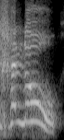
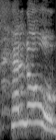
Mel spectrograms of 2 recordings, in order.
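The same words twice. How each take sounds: First: "hello" with a harsh KH at the start; high, guttural mock Spanish "hello". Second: High, corrective "hello" with no throat rasp; proper English H. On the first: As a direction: scrape the H of "hello" in the throat. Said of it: "Why are you saying hello?". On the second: Shown as a demonstration. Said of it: "It's hello".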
